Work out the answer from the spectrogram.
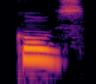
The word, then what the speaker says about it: kos: Plus kos like cause.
